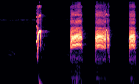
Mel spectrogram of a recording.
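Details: In the wild, a black francolin delivers a crisp opening click-like note, then a run of harsh, raspy notes spaced about half a second apart, with the final note cut short. The background is silent.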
